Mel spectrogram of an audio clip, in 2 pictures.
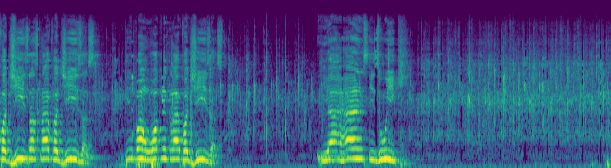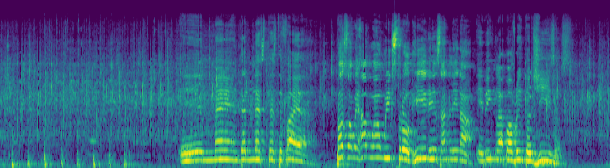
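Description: A crowd of men and women sings loudly in short bursts.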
